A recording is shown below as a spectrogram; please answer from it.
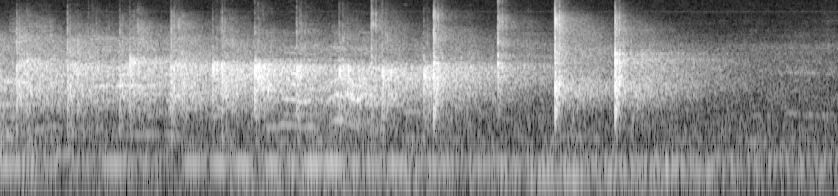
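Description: A few people clapping in a large reverberant indoor hall, the claps irregular at first and thinning out to two last single claps about four and a half seconds in.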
